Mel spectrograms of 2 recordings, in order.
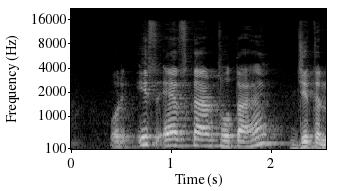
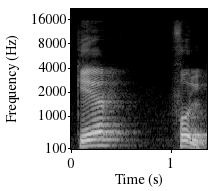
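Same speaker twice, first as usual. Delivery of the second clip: Careful very slow, long gap before फुल; split into syllables; much slower than usual. Shown as a demonstration. Teacher showing more than one syllable, word pulled apart. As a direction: say careful as care, then फुल. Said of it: "जब एक से ज़्यादा syllable".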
